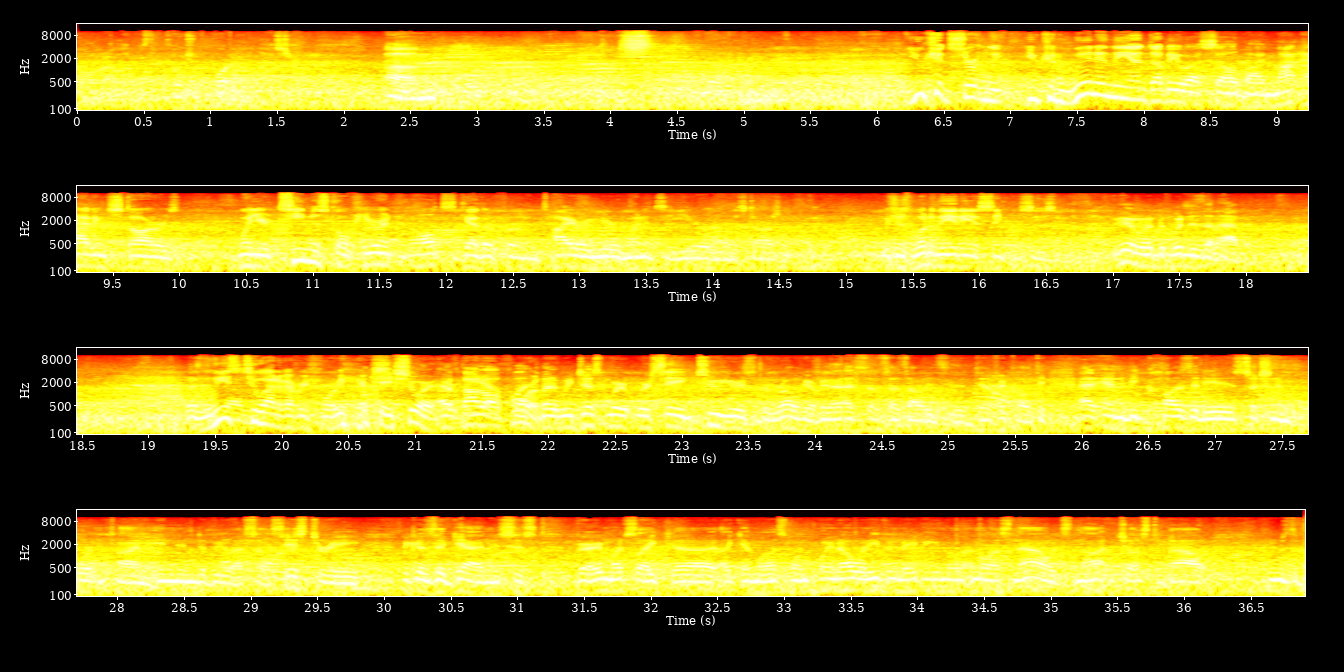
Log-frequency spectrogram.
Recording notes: Live from the 2016 NSCAA Convention in Baltimore, Maryland.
